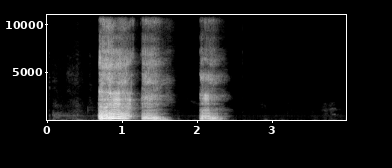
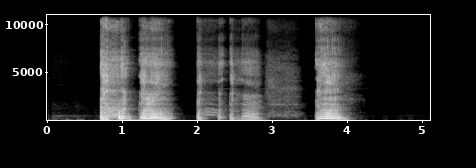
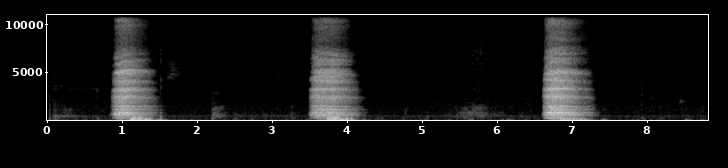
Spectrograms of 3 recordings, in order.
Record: {"cough_length": "4.0 s", "cough_amplitude": 32767, "cough_signal_mean_std_ratio": 0.35, "three_cough_length": "5.1 s", "three_cough_amplitude": 32720, "three_cough_signal_mean_std_ratio": 0.42, "exhalation_length": "8.8 s", "exhalation_amplitude": 7901, "exhalation_signal_mean_std_ratio": 0.33, "survey_phase": "beta (2021-08-13 to 2022-03-07)", "age": "18-44", "gender": "Male", "wearing_mask": "No", "symptom_none": true, "smoker_status": "Ex-smoker", "respiratory_condition_asthma": false, "respiratory_condition_other": false, "recruitment_source": "REACT", "submission_delay": "0 days", "covid_test_result": "Negative", "covid_test_method": "RT-qPCR", "influenza_a_test_result": "Negative", "influenza_b_test_result": "Negative"}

